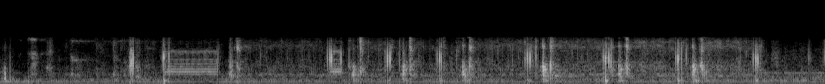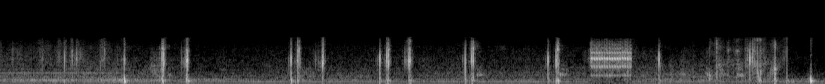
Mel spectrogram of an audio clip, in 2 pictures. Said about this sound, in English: Then I'll dial it again and stop the sender in the middle and then dial manually, and you'll hear the step switches working and everything. Now I'll stop the sender.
